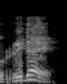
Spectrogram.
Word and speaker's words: हृदय: ये हर हर इसको उच्चारण में हम ह को बहुत कम और र को थोड़ा बोलते ज्यादा तो इसका उच्चारण होता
